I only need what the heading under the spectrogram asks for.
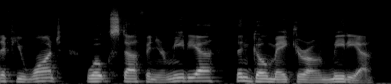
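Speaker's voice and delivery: ordinary talk, nothing marked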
